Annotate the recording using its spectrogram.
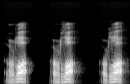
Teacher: Il faut lever la langue pour qu'elle touche le palais, qu'elle frappe le palais. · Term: R roulé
